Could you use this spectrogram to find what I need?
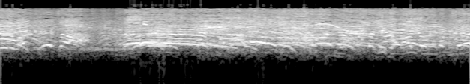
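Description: A crowd of fans chants and shouts loudly outdoors.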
